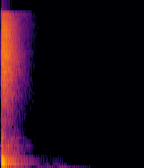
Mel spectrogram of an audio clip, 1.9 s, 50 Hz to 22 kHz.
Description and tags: fat snare of god 016
This is a realistic snare I've made mixing various sounds. This time it sounds fatter
drum, fat, kit, realistic, snare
